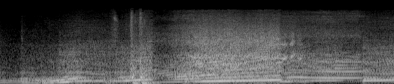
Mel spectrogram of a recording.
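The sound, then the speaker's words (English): A car engine revs hard and loud during a car chase, its pitch climbing and dropping through gear shifts, with squealing tires and rushing road noise in a fast, continuous burst. “another film that has a lot of car chases going on in it is Ronin”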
